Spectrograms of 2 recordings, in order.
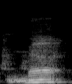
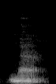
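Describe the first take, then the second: First: The tongue curls back to touch the roof. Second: The tongue touches the back of the upper teeth. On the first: "Munusuri na is, is cerebral" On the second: "Rendusuri na is dental"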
